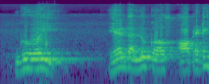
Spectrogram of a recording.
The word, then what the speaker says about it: GUI: This is popular known as GUI, commonly pronounced GUI.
